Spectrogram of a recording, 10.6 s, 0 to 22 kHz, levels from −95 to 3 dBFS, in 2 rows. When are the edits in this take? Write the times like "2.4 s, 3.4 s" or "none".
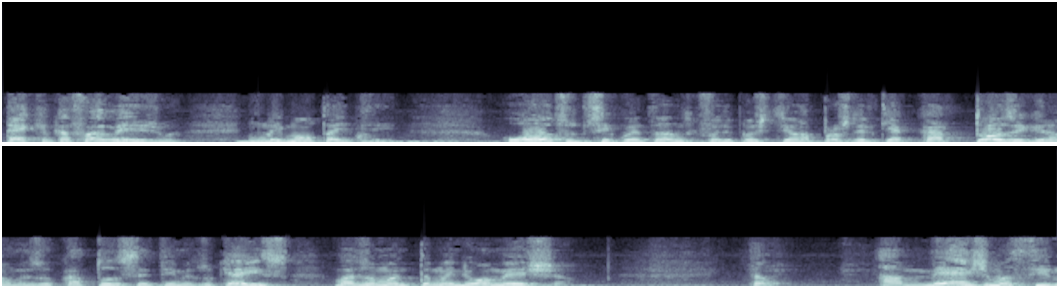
1.2 s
